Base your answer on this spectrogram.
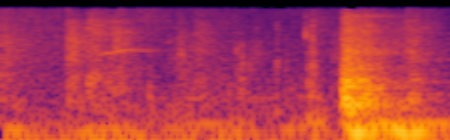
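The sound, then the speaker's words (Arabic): A door is pulled shut with a single dull, low thud after a stretch of faint shuffling. “اقفل الباب وراك يا معتوق.”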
